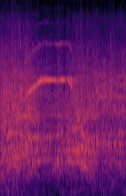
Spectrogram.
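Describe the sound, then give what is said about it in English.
Audience applause welcoming guests onto the stage at a live conversation event, a dense, even roar of many clapping hands that holds steady throughout with no pauses. “So, keep it going for Jane.”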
